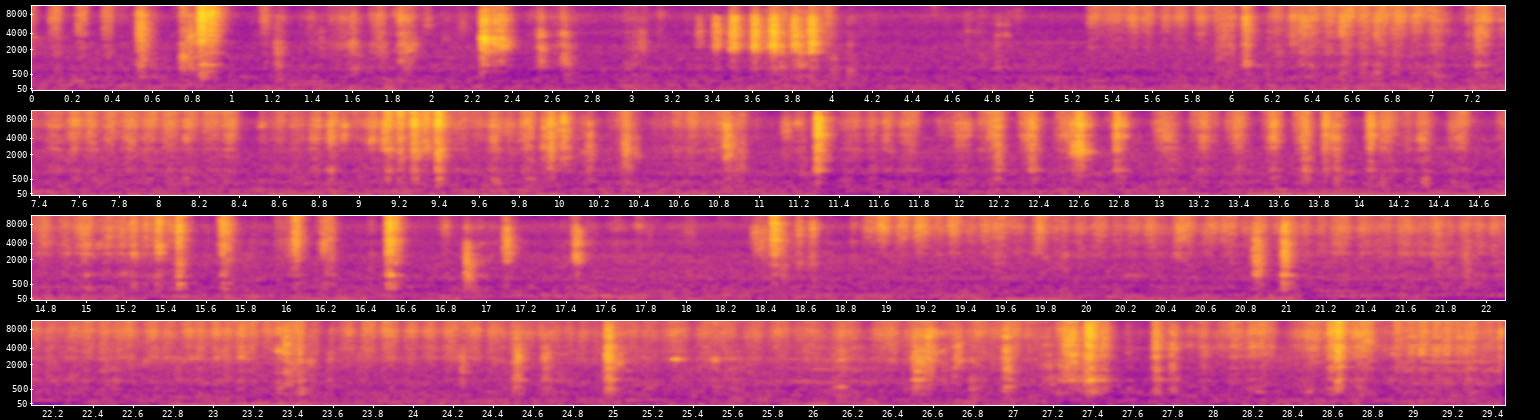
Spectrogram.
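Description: A toothbrush scrubbing an induction cooker's switch-panel circuit board in quick strokes, with scattered clicks and a few louder knocks in the first few seconds as the board is handled.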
